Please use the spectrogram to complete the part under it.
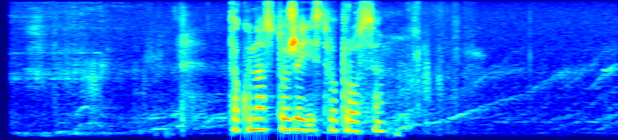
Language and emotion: Russian, neutral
